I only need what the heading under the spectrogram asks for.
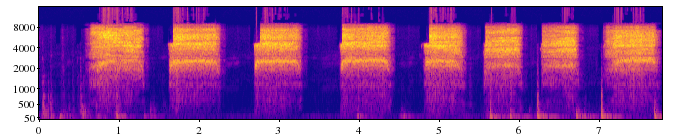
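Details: Barn owl owlets in a nest box, filmed at 8:45 pm on 12 May 2023, hissing for food while their mother grabs the prey; harsh broadband screeches of about half a second to a second, repeated roughly once a second, with thumps and scuffling beneath.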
